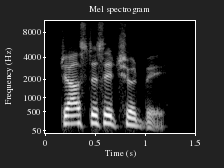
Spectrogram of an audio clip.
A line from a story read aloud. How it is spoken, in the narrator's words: said Mr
